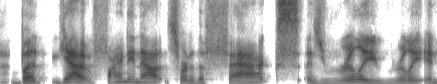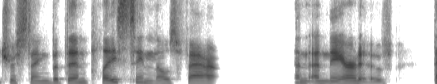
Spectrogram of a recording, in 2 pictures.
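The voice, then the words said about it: Southern American accent. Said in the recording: “I'm from the South and my accent gives me away”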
